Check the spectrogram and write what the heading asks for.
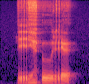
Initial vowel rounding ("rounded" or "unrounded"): unrounded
